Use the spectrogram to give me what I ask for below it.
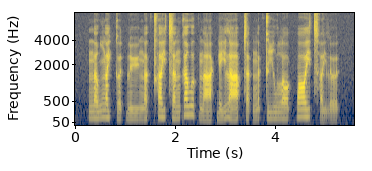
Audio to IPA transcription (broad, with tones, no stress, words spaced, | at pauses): n̪ɐ˨˧wŋɐ˧j kɵ˨t̚lyː˨ŋ ɐ˥k̚t̪ʰɐ˧jt͡sɐ˨˧ŋkɐ˥w ʊ˨˥k̚n̪aː˨˥k̚ e˨˥j laː˨˥p̚sɐ˨k̚ŋɐ˧k̚t̪iː˧w lɔː˧k̚pɔː˥j t͡sʰɐ˨jlɵ˧t̚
